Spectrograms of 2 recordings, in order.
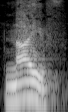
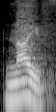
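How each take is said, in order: The two takes are said the same way.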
